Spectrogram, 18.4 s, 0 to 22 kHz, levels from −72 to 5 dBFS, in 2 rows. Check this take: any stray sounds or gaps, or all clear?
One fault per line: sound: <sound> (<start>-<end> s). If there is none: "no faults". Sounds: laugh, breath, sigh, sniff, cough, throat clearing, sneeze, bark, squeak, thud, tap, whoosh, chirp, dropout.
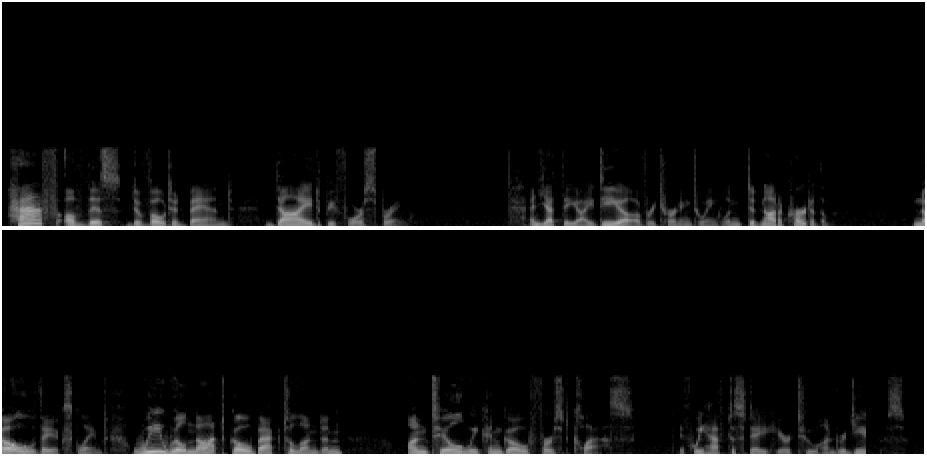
sound: dropout (17.9-18.0 s)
